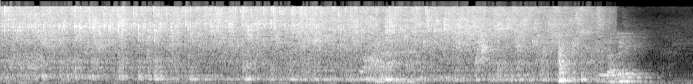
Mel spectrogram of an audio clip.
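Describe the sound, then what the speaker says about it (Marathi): Water running and splashing steadily at a sink or bath as someone washes their face, a continuous close wet rush with a few louder splashes near the end before it cuts off. "मस्त पैकी आहे ना तोंडावर पाणी मारून घेतो पहिले"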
